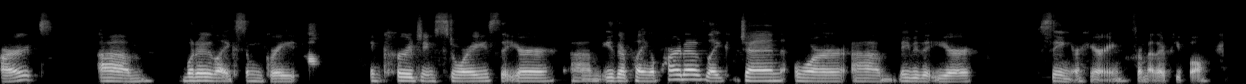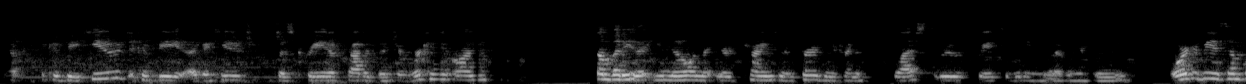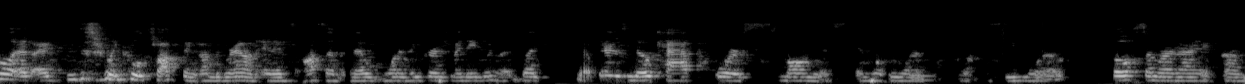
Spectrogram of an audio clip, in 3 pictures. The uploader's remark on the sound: talk on ZOOM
